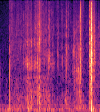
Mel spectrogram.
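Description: Plastic packaging crinkling as it is handled: faint scattered crackles, with one sharp, louder crackle near the end.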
